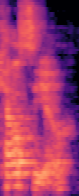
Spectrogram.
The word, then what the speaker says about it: calcio: I think it's pronounced calcio. Calcio, huh? Yeah, it's like calcium.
